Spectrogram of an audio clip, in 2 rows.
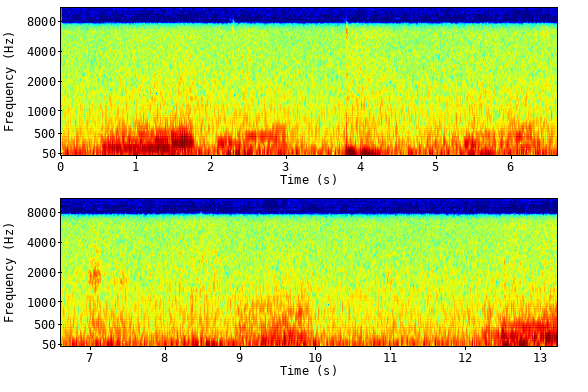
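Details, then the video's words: Two sleeping old cats, both over fifteen, snore together: soft, low, wavering breath sounds recur every few seconds over a steady hiss of background noise. "2 funny old cats snoring together"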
